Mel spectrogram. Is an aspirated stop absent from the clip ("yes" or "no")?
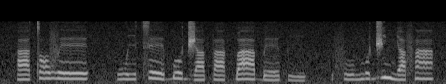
yes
